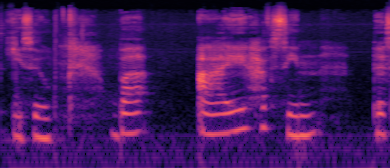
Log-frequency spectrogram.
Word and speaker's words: Gisou: I think that's how you pronounce them. Jisoo. I don't think it's Jisoo. I think it's Gisou.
